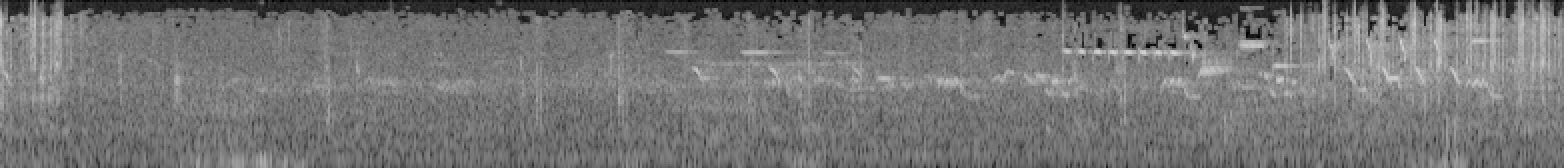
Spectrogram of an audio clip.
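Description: Small birds chirping and calling repeatedly in short, quick notes, busiest near the end. A low rumble of handling or wind on the microphone comes briefly about a second in.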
